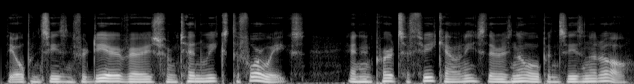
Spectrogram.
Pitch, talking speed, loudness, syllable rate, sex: 125 Hz, 235 wpm, -16 LUFS, 5.6 syllables/s, male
